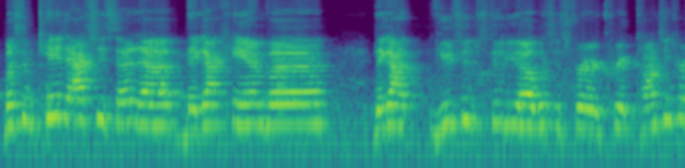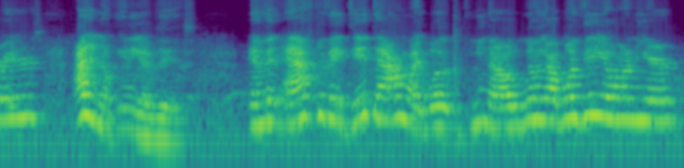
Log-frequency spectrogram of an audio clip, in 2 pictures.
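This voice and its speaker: A woman's voice: on the high side, normal speed, fairly bright tone, slight background noise. A woman co-hosting a live cooking stream, chatting casually, reading viewer comments and laughing often. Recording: echoey room.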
